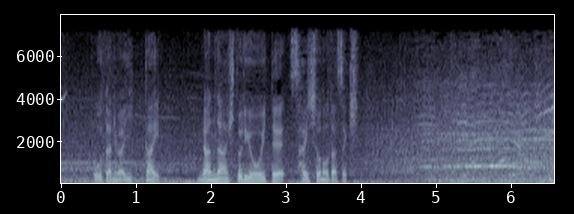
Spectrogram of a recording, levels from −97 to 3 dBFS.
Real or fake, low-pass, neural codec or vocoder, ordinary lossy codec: real; 7.2 kHz; none; MP3, 48 kbps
